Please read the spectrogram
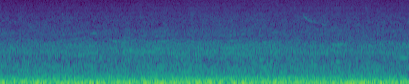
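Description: Steady low rumble of outdoor urban background noise, with no distinct events.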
